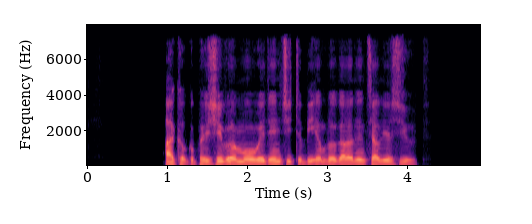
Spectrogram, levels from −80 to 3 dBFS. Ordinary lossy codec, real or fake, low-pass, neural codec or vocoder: AAC, 48 kbps; fake; 7.2 kHz; codec, 16 kHz in and 24 kHz out, 0.4 kbps, LongCat-Audio-Codec, two codebook decoder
